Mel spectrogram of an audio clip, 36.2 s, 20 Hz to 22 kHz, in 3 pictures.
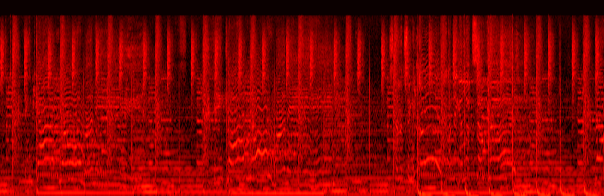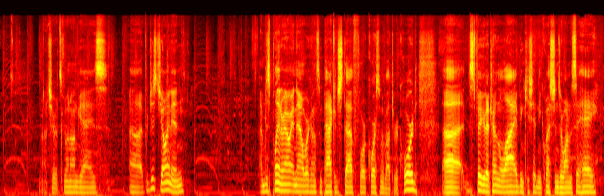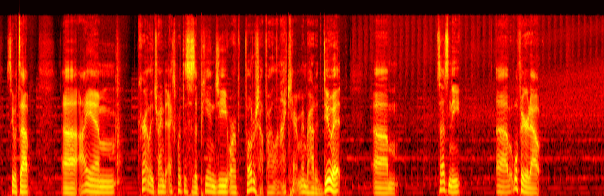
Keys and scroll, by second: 14.4 super+a, 14.5 super+c, 15.5 super+w, 16.0 super+w, 16.6 super+w.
